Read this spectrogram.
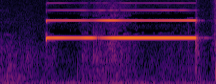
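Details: Low-grade Solar brand battery charger; single steady high-pitched beep about one and a half seconds, the charger's fault alarm, cause unclear.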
